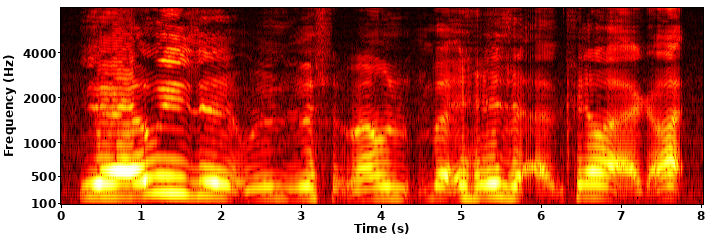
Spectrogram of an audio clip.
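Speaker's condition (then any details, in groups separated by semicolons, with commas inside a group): Cerebral palsy; atypical speech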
